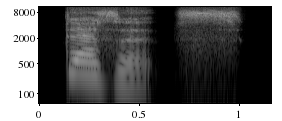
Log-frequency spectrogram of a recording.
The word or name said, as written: deserts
